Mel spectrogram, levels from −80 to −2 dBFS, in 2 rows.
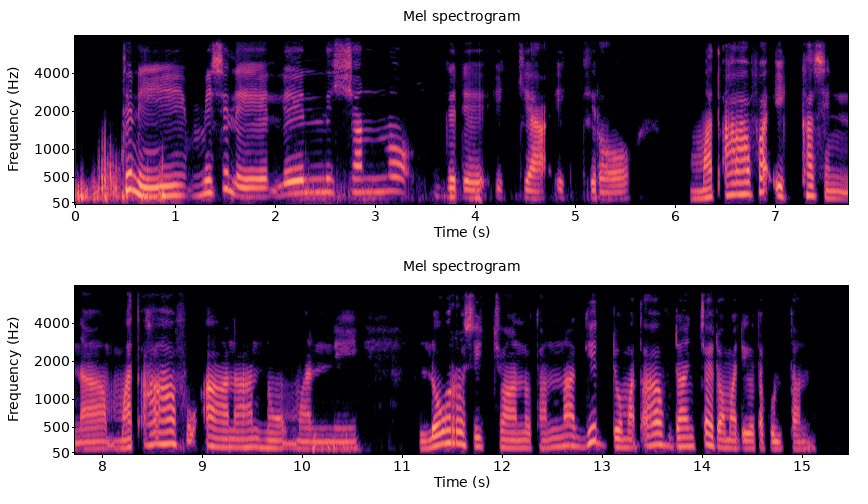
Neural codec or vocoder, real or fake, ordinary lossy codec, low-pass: none; real; Opus, 24 kbps; 7.2 kHz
